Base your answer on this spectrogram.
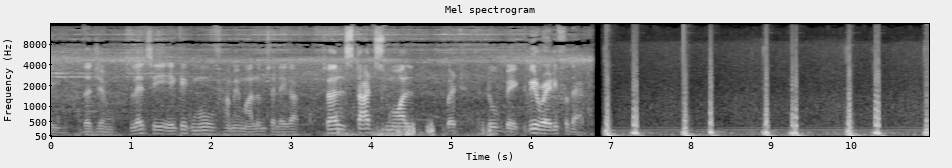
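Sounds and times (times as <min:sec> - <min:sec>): steady low hum: 0:06.7 - 0:10.9
heartbeat thumps: 0:06.9 - 0:10.9.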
